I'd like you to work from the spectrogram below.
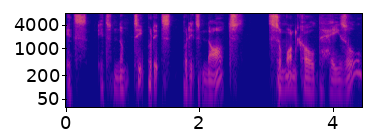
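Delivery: near-silent whisper. Playing a character who turns to Crow to explain: mouthing quietly. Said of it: "sort of mouth quietly".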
